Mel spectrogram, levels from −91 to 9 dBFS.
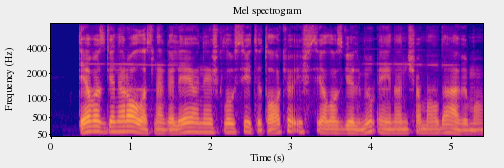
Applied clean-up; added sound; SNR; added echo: neural separator model SepFormer DNS4.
